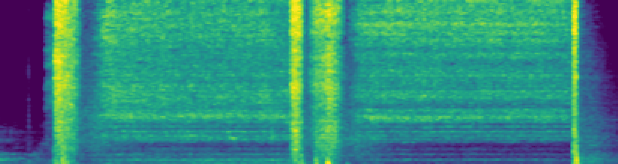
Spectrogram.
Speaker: you could hear it's still coming out a little bit over here so I'm going to cinch her a little tighter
